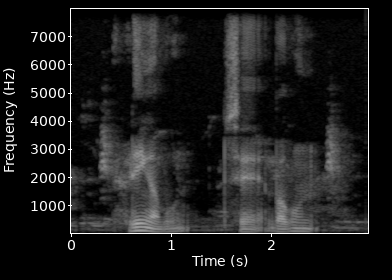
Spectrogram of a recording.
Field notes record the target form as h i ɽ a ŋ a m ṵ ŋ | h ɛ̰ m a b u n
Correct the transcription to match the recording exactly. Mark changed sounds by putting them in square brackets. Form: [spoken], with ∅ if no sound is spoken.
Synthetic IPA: h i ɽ [i] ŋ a [b] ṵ [n] | [s] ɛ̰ [b] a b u n

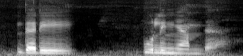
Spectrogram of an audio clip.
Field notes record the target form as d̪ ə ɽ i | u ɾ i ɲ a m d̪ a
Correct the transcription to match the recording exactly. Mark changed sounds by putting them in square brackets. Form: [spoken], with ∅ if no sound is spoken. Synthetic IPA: d̪ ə [ɾ] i | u [l] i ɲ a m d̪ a

